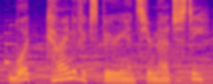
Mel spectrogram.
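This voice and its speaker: A man playing an earnest, humble, courteous subject of a monarch in an anime game, speaking sincerely and in measured phrases. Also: lowish voice, very animated. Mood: tentative, hopeful. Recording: music under the voice.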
